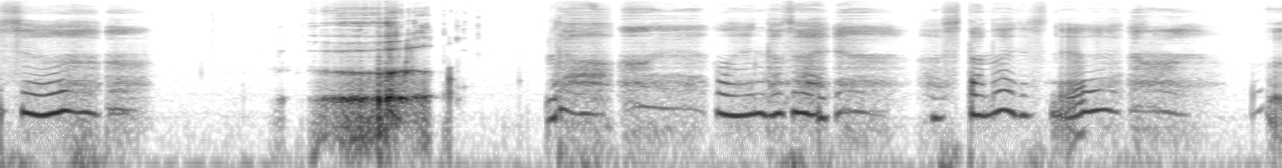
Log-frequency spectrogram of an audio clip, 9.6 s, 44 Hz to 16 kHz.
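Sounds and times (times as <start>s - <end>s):
speech: 0.0s - 1.0s, 4.1s - 8.6s, 9.5s - 9.6s
person burping: 2.1s - 3.5s.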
